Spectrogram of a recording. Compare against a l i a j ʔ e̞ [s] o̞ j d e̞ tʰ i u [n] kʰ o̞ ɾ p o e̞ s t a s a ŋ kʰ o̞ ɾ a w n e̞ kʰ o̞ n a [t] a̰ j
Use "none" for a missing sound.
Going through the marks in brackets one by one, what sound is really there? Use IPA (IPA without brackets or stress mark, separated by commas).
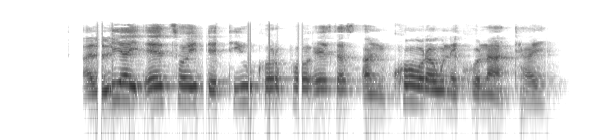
t͡s, none, tʰ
